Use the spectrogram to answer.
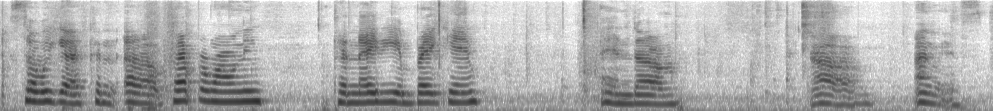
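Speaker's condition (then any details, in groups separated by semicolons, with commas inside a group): ALS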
